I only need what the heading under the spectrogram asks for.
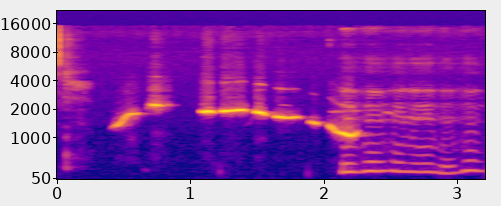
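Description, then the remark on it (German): A short whistled melody of a German advertising jingle for Thomy, a string of clear rising and falling notes, followed by a sustained, singing-like voice that carries the tune on. “Da wurde auch gepfiffen.”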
